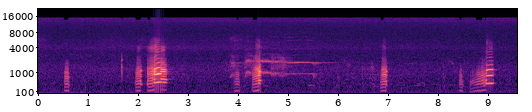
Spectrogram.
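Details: Canada goose with its deep honking: short nasal calls alternating with longer harsh, rising honks, and a thin drawn-out high squeal after the fourth second, with silence between calls.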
